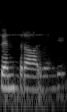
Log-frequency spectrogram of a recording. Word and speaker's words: Zentral: So the pronunciation in German is Zentral.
